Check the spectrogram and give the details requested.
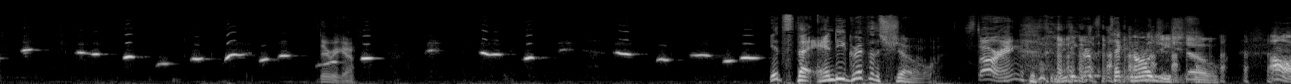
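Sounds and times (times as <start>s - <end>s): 
person whistling a bouncy cheerful fishing theme tune: 0.0s - 3.0s, 3.6s - 7.7s
speech: 3.2s - 3.7s, 7.7s - 12.9s
laughter: 10.1s - 12.9s.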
